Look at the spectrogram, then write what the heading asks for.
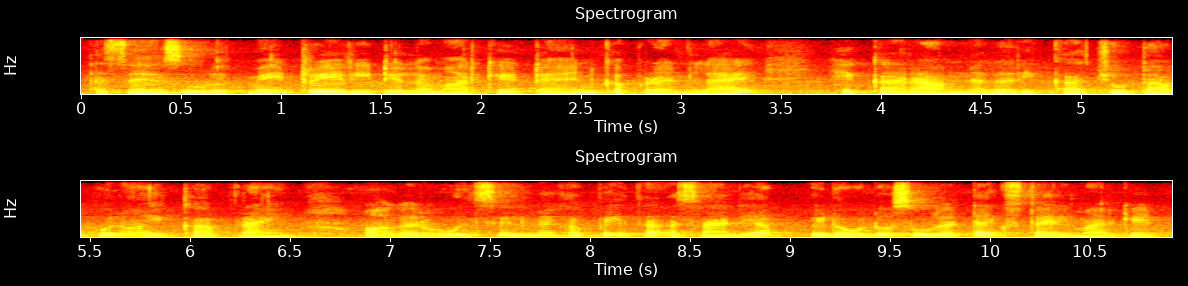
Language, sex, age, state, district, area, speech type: Sindhi, female, 18-30, Gujarat, Surat, urban, spontaneous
